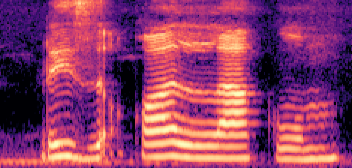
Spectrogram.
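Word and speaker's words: رِزْقًا لَكُمْ: Karena tanwin bertemu huruf lam, maka dibaca tanpa dengung. Jadi dibacanya adalah rizqol lakum.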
